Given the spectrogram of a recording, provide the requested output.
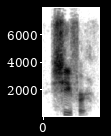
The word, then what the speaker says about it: Schieffer: Schieffer.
